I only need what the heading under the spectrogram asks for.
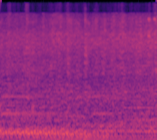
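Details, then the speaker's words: RV engine on a cold start, catalytic converter stolen: deep, heavy, boomy rumbling idle far louder than normal, like a tractor; loud exhaust from the missing catalytic converter. "fricking pricks yeah and now it sounds like a tractor and a half"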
